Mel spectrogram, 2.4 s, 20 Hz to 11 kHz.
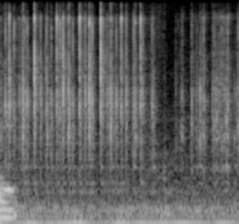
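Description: Fast typing on a Keychron Q1, a 75% mechanical keyboard with an aluminium case, gasket mount and Gateron Phantom Brown switches: a dense, unbroken run of keystroke clacks, many per second.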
